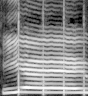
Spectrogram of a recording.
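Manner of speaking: high, loud burst of joy; excited cheer. Real, not acted. Narrator cheering that recording is finished, loud and high.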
